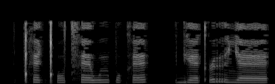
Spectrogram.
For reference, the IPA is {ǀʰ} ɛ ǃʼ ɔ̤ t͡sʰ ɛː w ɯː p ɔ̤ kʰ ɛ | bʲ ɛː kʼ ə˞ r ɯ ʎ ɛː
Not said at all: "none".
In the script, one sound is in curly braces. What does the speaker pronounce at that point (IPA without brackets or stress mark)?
ǃʰ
